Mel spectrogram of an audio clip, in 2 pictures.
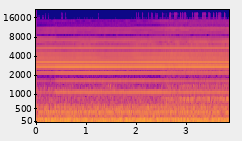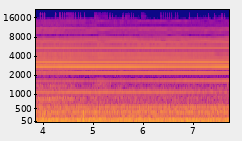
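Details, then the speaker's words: SR105 VIC/WFC cell setup, duty pulse increased: steady high electrical whine over low hum growing harsher, sound changing as inductor saturation suspected, with noise on purple rail. "I think you can almost tell when saturation happens that waveform right there."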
